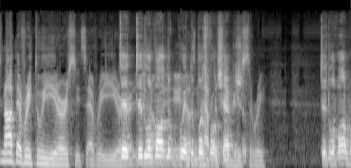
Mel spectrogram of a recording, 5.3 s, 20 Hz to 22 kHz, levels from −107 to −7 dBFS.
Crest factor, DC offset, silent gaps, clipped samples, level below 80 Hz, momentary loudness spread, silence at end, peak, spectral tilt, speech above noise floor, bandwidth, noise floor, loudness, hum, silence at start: 18 dB; under 0.1%; none; under 0.1%; -60 dBFS; 15 LU; 0 s; -2 dBFS; -5.5 dB/octave; 41 dB; 16 kHz; -60 dBFS; -19 LUFS; none; 0 s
